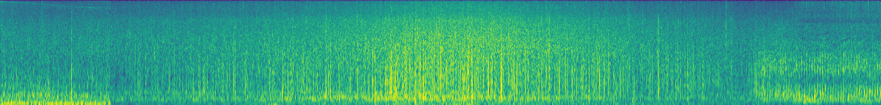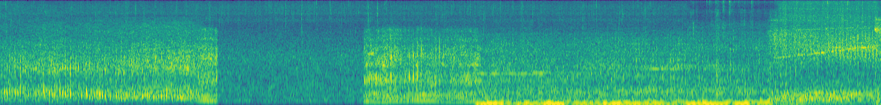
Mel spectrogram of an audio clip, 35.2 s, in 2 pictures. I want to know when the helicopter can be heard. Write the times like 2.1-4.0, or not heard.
0.0-2.2, 15.1-22.0, 24.9-35.1.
